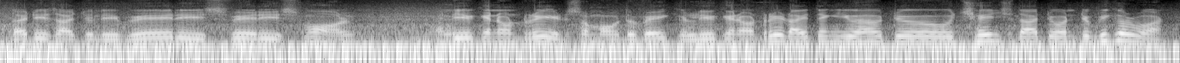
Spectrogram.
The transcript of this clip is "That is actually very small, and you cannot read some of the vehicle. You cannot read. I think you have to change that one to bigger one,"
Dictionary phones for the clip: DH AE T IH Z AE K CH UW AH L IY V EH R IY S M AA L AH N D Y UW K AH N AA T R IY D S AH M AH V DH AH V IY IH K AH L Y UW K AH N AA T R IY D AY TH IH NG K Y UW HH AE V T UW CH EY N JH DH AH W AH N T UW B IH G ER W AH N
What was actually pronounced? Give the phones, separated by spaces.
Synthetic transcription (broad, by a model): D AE T IH Z AE K CH UW AH L IY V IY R IY S M AA L AH N D Y UW K AH N AA T R IY D S AH M AH V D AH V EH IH K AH L Y UW K AH N AA T R IY D AY T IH NG K Y UW HH AE V T UW CH EY N JH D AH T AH N T UW B IH G ER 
